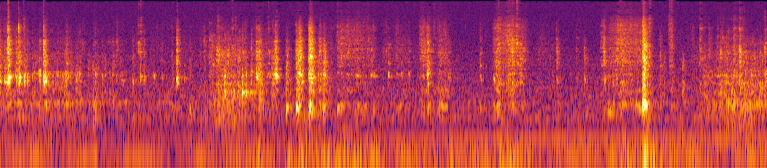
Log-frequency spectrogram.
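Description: Irregular clicks, taps and rustling of small electronic parts being handled and sorted at a workbench, with one sharper click near the end, over a faint steady electrical hum.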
